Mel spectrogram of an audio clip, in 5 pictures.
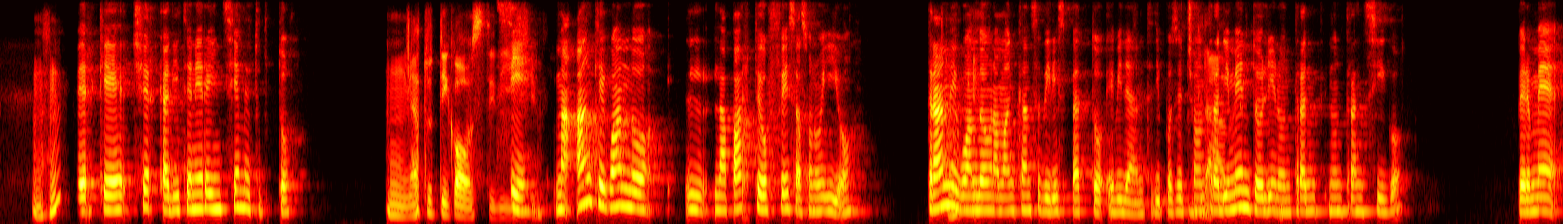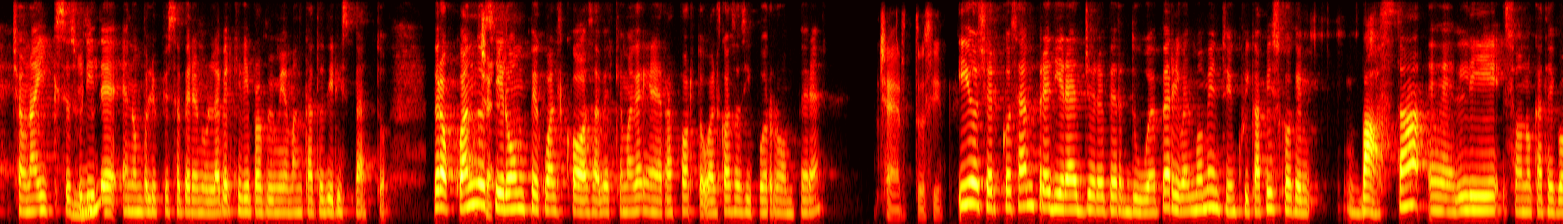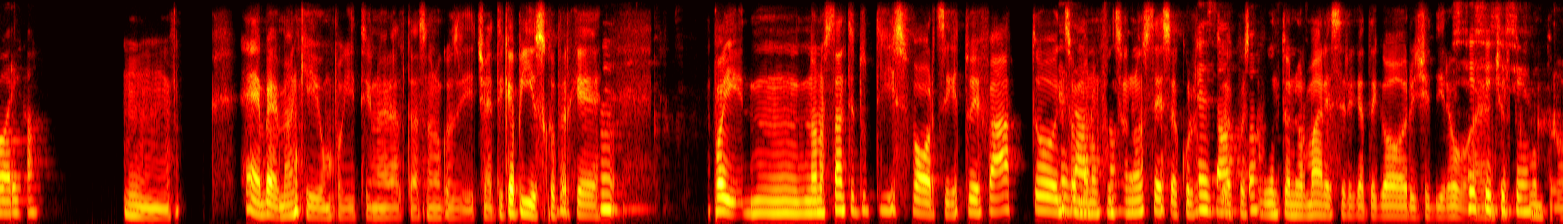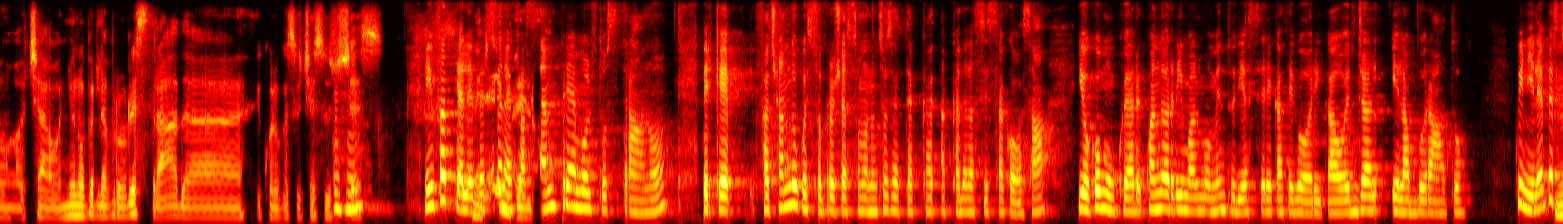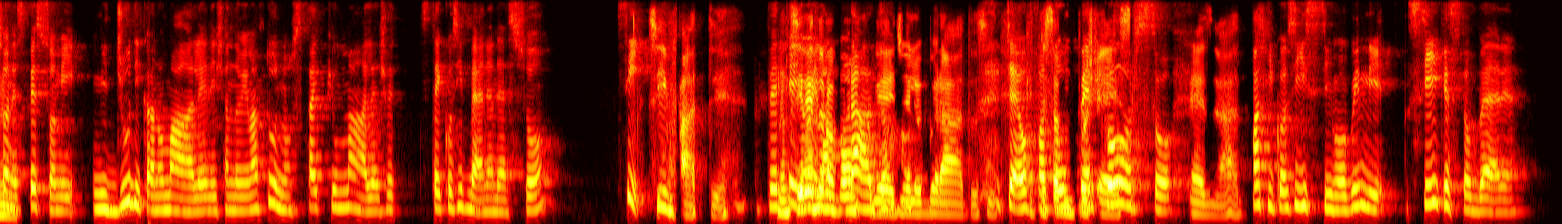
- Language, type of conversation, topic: Italian, unstructured, È giusto controllare il telefono del partner per costruire fiducia?
- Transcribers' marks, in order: other background noise; "proprio" said as "propio"; tapping; "poi" said as "pei"; "Cioè" said as "ceh"; chuckle; "cioè" said as "ceh"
